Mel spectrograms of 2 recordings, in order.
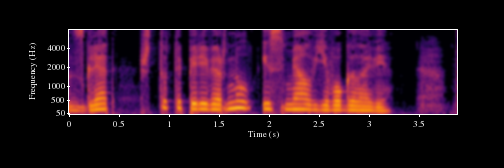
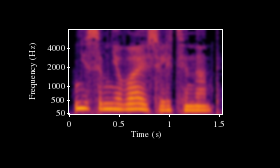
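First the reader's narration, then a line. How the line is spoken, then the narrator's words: Soft woman. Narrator (Russian): мягко сказала Василина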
